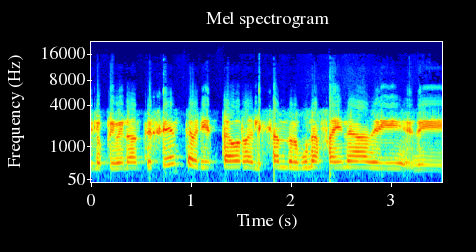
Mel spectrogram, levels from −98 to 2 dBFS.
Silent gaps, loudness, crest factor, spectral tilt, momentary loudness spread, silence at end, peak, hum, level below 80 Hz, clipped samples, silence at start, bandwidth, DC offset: none; -16 LUFS; 14 dB; -2 dB/octave; 3 LU; 0 s; -2 dBFS; none; -68 dBFS; under 0.1%; 0 s; 14.5 kHz; under 0.1%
